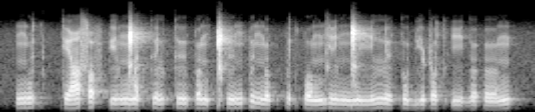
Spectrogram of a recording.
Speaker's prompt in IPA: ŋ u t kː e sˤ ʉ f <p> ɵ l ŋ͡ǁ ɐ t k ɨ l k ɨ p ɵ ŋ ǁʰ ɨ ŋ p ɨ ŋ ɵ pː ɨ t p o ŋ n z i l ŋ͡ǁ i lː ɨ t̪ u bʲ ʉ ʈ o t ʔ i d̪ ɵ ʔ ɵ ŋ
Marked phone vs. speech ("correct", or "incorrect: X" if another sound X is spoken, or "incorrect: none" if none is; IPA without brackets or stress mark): incorrect: pʲ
